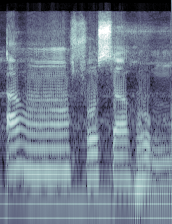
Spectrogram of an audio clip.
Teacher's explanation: Nun mati bertemu dengan fa, hukum bacaannya ikhfa ya. Jadi disembunyikan suara nun ke dalam fa dan bunyi nun terdengar samar.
